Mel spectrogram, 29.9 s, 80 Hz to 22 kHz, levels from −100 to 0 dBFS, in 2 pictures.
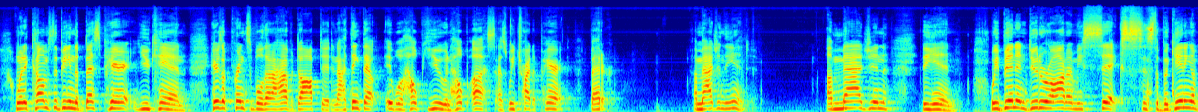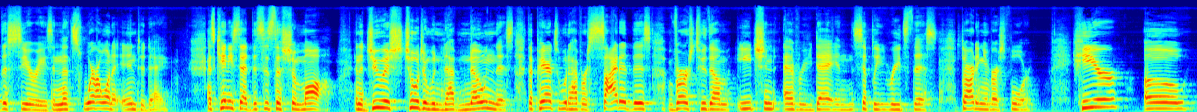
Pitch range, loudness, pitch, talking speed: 185-215 Hz, -20 LUFS, 200 Hz, 195 wpm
